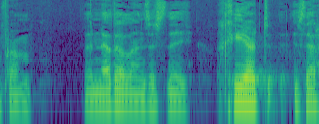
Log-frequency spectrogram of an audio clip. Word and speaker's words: Geert: And another question, just because you come from the Netherlands, is the Geert, is that how you pronounce it?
